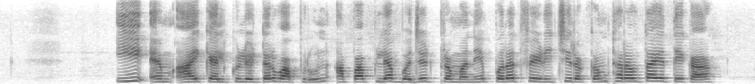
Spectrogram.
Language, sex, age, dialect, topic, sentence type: Marathi, female, 18-24, Standard Marathi, banking, question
